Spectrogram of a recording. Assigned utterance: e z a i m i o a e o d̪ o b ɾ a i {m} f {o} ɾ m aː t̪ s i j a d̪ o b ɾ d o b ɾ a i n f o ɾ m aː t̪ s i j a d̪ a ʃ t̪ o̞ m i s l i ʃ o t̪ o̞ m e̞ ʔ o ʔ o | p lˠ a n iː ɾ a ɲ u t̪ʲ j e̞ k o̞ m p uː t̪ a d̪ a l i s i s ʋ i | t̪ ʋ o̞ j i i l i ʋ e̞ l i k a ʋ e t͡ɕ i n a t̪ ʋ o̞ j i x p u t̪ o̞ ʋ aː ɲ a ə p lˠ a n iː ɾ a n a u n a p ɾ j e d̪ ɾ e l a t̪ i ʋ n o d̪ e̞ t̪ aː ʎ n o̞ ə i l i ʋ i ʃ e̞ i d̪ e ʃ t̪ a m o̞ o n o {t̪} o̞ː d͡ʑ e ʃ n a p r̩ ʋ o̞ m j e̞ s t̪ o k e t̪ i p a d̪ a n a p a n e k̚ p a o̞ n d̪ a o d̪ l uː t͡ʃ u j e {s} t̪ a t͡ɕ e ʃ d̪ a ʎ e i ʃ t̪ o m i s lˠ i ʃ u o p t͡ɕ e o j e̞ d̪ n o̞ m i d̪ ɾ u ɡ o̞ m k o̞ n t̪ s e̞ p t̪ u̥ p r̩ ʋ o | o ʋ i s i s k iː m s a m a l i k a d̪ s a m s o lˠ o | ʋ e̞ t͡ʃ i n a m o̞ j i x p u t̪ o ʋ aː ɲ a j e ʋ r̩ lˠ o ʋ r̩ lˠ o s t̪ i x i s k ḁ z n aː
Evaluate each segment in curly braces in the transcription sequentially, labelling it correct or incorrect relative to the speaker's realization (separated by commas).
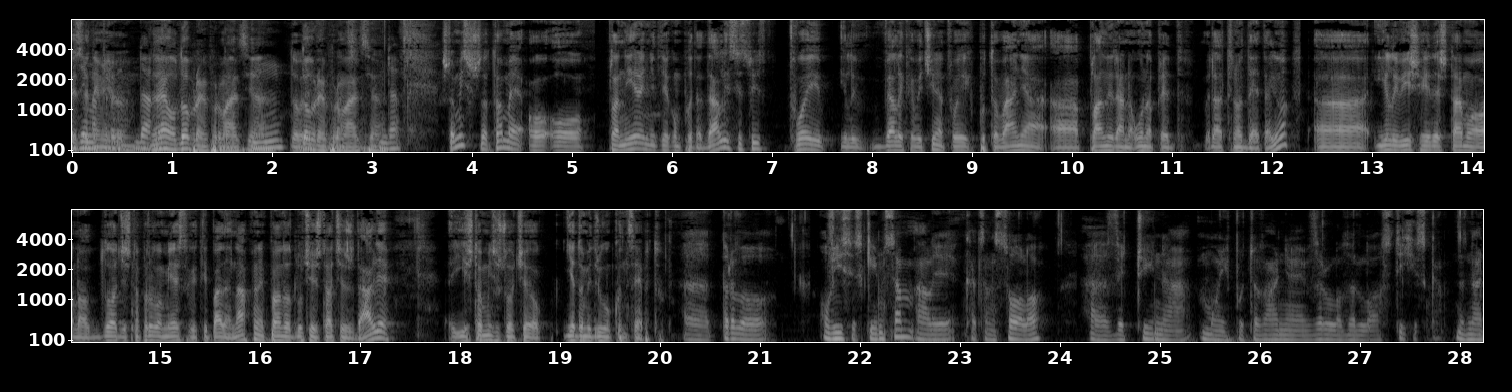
incorrect, correct, incorrect, incorrect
